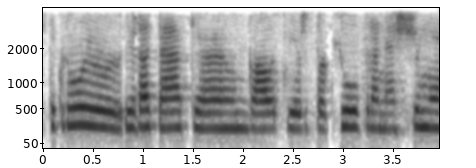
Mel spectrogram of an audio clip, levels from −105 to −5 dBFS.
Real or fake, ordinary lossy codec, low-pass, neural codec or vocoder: fake; AAC, 24 kbps; 3.6 kHz; codec, 16 kHz, 2 kbps, FunCodec, trained on Chinese and English, 25 frames a second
